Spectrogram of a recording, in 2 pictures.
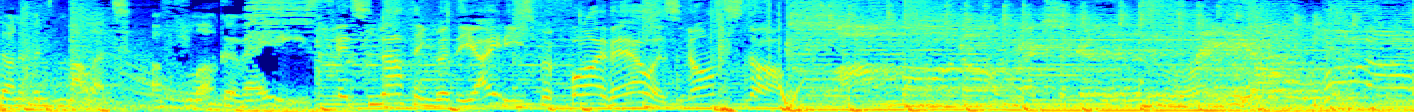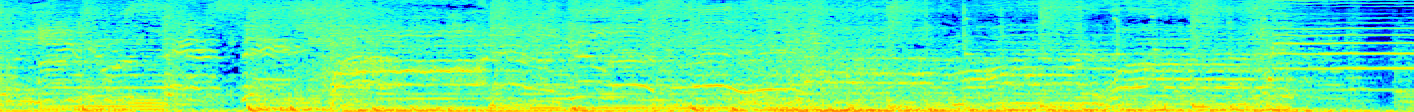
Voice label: Aircheck Classic Rock FM promo; Flock of 80s

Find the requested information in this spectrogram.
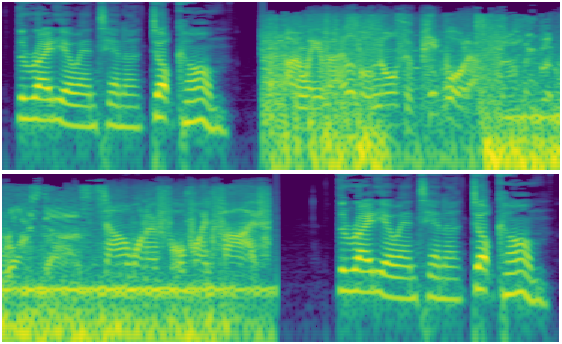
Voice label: sweeper; Aircheck; Star 104.5; 2006; just a quick geographic flashback

